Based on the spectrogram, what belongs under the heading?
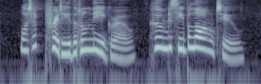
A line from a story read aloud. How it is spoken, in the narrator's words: The lady took a fancy to him and exclaimed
